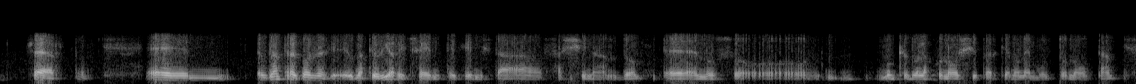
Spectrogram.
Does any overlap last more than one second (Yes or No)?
No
